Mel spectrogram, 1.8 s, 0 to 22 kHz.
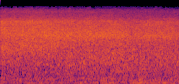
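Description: Ocean waves roll in on a wild Scottish coast near an abandoned 1700s cottage, a dense continuous roar of surf mixed with wind rumble, loud and unbroken.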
